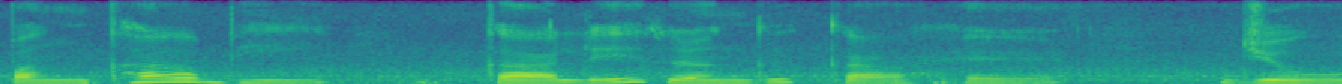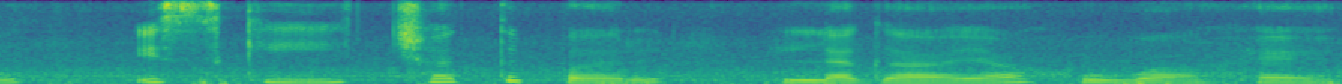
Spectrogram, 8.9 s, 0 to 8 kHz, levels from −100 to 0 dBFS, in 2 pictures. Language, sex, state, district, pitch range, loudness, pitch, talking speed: Hindi, female, Haryana, Jhajjar, 195-245 Hz, -20 LUFS, 210 Hz, 85 wpm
